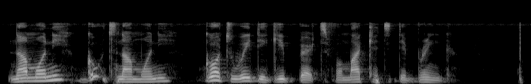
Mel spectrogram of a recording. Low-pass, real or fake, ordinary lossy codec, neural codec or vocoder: 7.2 kHz; real; AAC, 64 kbps; none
